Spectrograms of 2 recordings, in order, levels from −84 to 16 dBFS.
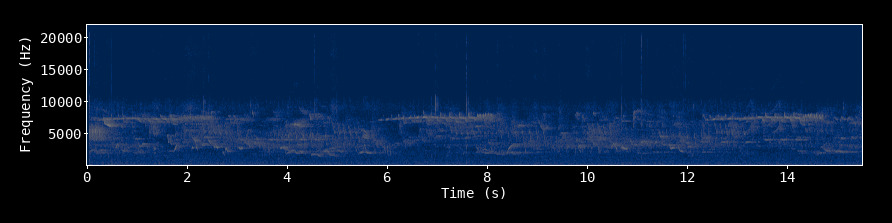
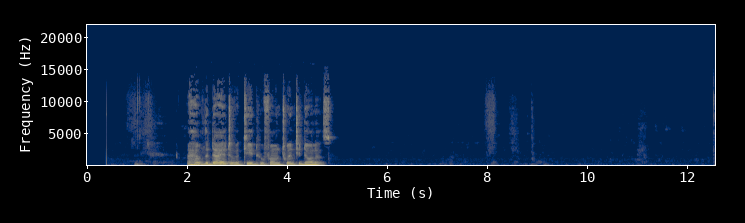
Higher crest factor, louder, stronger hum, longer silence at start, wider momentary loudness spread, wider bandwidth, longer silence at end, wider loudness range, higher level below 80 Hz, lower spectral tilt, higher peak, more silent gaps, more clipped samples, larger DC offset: first, 24 dB vs 18 dB; second, -50 LUFS vs -18 LUFS; neither; second, 0.05 s vs 0.95 s; about the same, 8 LU vs 8 LU; first, over 20 kHz vs 12.5 kHz; second, 0 s vs 7.7 s; about the same, 4 LU vs 6 LU; second, -66 dBFS vs -56 dBFS; second, 0.5 dB/octave vs -6 dB/octave; second, -28 dBFS vs -4 dBFS; neither; neither; neither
